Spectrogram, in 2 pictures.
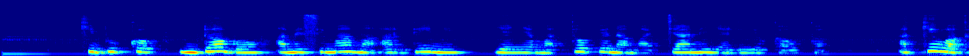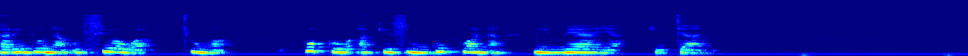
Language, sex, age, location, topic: Swahili, female, 36-49, Nairobi, government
